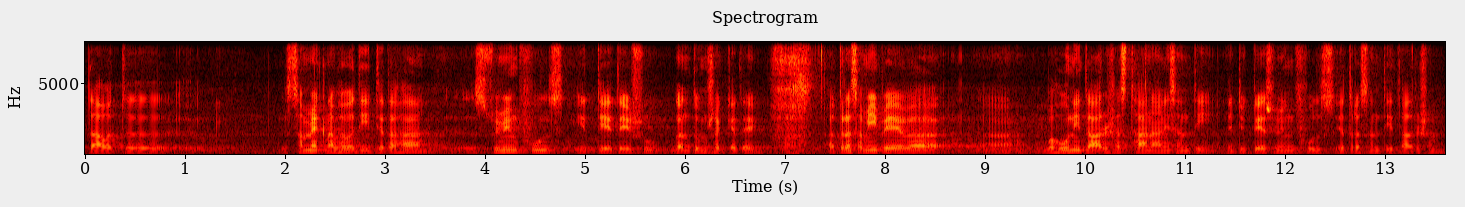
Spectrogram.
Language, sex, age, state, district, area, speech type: Sanskrit, male, 18-30, Karnataka, Uttara Kannada, rural, spontaneous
